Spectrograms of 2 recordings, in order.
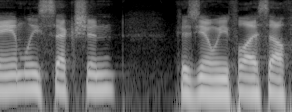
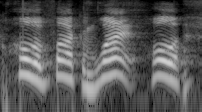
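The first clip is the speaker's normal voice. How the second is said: much higher and strained, shocked; stunned disbelief; 11 semitones higher than usual. Retold or imitated. Hearing Iron Man died while boarding, a high, stunned retort. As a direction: recoil at news you can't accept. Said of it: "I'm like".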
